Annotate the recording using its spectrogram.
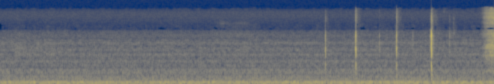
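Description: Steady low rumble of a car engine idling, heard inside the cabin, with a few faint short clicks near the end.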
